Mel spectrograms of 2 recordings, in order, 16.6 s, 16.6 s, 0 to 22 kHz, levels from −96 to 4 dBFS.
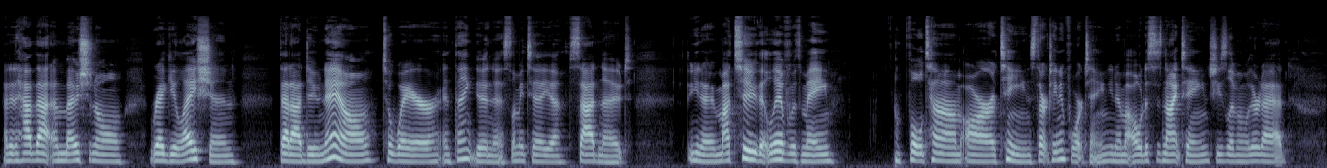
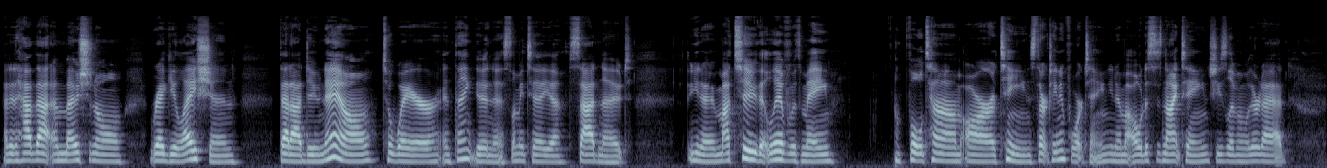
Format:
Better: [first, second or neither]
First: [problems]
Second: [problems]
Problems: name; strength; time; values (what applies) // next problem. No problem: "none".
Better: neither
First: none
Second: none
